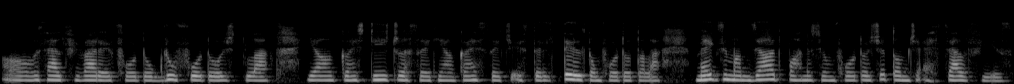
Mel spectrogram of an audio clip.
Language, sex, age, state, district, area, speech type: Kashmiri, female, 18-30, Jammu and Kashmir, Baramulla, urban, spontaneous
